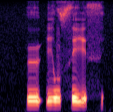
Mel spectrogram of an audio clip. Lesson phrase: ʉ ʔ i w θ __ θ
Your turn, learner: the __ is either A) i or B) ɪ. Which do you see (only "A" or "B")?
A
